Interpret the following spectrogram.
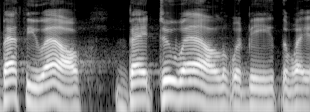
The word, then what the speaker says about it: Bethuel: Rebecca's father that's uh it looks like bethuel beuel would be the way it's pronounced and he apparently is too old to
